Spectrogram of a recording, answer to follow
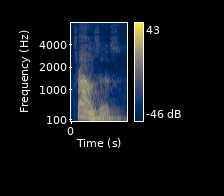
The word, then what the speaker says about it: trousers: Trouses trousers.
